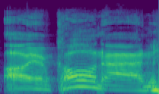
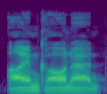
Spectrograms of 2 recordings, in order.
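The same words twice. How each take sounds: First: It is said with passion and feeling. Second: It is said flatly, without feeling.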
